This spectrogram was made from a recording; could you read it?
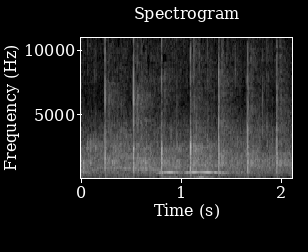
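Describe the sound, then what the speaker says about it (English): Light, sparse applause at a technology institute graduation and pinning ceremony: a few distinct claps ring out at a fairly regular pace under a faint steady tone in a quiet hall. "Give them a big round of applause."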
